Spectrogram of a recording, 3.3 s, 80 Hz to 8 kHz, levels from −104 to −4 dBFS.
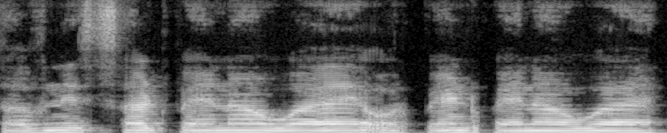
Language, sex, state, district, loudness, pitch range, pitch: Hindi, male, Jharkhand, Ranchi, -17 LUFS, 125-130 Hz, 130 Hz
